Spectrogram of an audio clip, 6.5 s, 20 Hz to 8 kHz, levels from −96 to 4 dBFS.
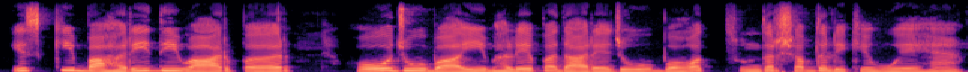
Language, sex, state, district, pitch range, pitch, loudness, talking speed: Hindi, female, Uttar Pradesh, Lalitpur, 185-225 Hz, 200 Hz, -19 LUFS, 150 wpm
